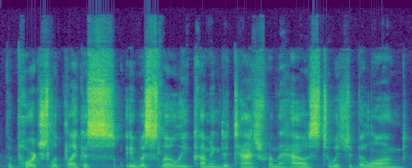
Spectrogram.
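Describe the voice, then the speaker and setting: Brief: male streamer, laid-back read-aloud with asides, some vocal fry. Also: mid-range voice, level tone, brisk, slight background noise. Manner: casual, chatty asides, loose recap with fillers. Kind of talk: reading a novel aloud to a live chat.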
